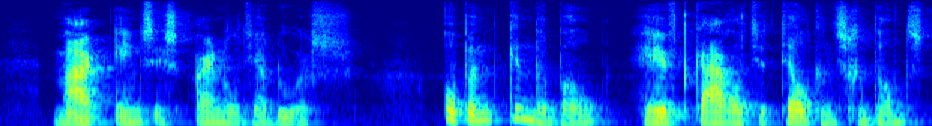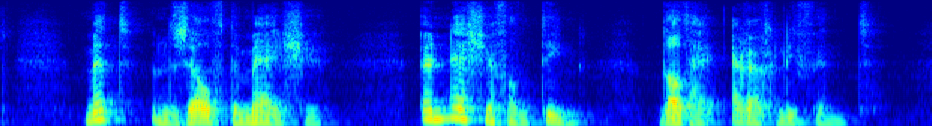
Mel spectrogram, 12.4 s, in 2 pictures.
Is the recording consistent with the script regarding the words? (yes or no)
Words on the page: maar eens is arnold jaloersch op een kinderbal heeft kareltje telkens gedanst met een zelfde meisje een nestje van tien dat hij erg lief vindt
yes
